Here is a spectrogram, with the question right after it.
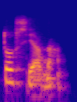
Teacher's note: ST-dan sonra samit gələndə t düşür. Olur dosyana.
